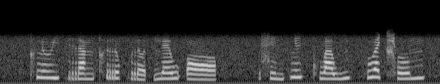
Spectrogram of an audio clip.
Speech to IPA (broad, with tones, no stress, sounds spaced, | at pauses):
kʰ l ɯː˧ j p r a˧ ŋ kʰ r o˦˥ k̚ r ɤː˨˩ t̚ ŋ ɛː˦˥ w ʔ ɔː˧ | s i˨˩ n p l i˥˩ ʔ kʰ w a˧ w ŋ u˥˩ k̚ h u˥˩ a̯ t͡ɕʰ o˦˥ m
